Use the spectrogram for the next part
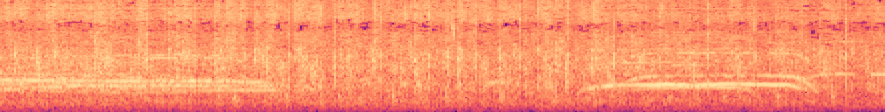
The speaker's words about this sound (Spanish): Compañeros y profes del colegio St. Helen, a ambos lados del pasillo, aplaudiendo a este héroe. Claro, te iba flipando, imagínate, qué gesto tan bonito.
